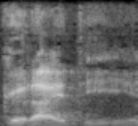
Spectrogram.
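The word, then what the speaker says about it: GUDID: So basically like for the US they have the good ID. It's spelled G UD ID.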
